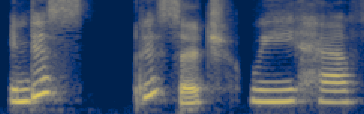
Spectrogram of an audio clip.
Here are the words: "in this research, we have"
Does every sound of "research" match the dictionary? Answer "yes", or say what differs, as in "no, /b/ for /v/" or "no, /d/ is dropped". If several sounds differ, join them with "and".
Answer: yes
